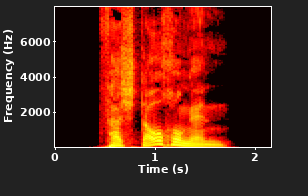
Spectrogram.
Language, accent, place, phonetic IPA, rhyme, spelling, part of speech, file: German, Germany, Berlin, [fɛɐ̯ˈʃtaʊ̯xʊŋən], -aʊ̯xʊŋən, Verstauchungen, noun, De-Verstauchungen.ogg
- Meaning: plural of Verstauchung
